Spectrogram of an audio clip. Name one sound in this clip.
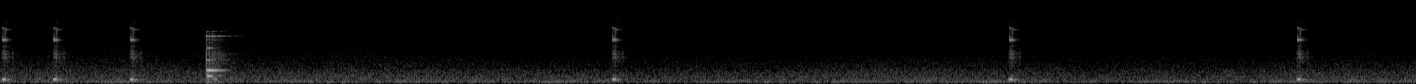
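Short, bright menu clicks sound now and then.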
